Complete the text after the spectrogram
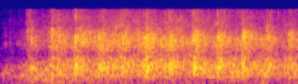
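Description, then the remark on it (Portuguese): A steady round of audience applause for a presenter's assistant being called up, many hands clapping at once in a dense, continuous patter that holds at a fairly even loudness for a few seconds, with no talking over it. “Uma salva de palmas para o André.”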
